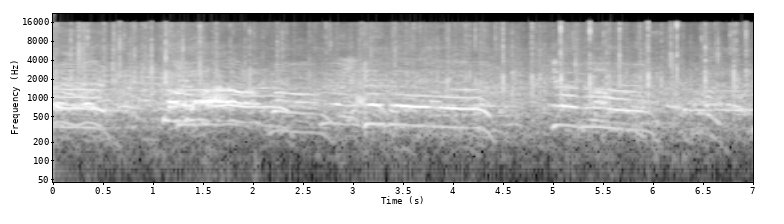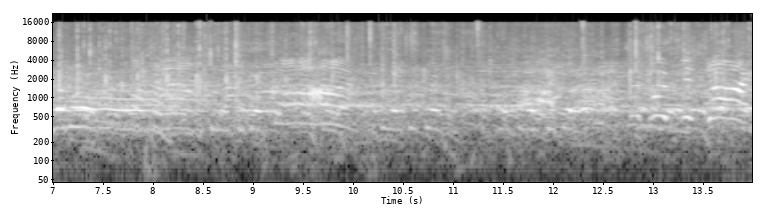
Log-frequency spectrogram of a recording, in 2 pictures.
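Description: A large crowd of fans sings and chants loudly together in a stadium.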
